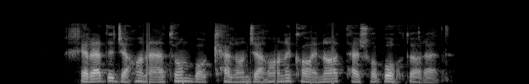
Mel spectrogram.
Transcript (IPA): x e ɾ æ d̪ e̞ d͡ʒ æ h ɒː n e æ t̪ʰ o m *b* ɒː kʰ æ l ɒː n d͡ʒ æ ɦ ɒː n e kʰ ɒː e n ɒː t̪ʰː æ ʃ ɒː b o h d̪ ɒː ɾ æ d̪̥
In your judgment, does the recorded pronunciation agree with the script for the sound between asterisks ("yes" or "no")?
yes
